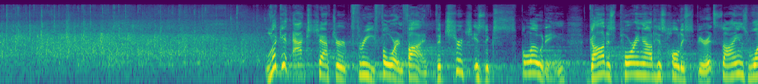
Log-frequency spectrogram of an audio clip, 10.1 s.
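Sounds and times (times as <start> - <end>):
audience applause: 0.0 - 3.8
speech: 3.5 - 10.1.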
